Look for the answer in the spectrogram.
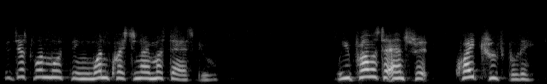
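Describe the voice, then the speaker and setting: An actress playing a shy, insecure young wife who narrates wistfully and asks hesitant, earnest questions, on an old radio drama. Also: female voice, high-pitched, a little fast, no echo, natural voice. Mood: anxious. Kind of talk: 1940s radio acting. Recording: dry, dull vintage radio recording.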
